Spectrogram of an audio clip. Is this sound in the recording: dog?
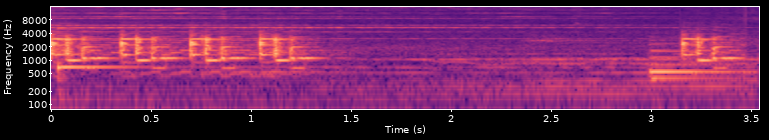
no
